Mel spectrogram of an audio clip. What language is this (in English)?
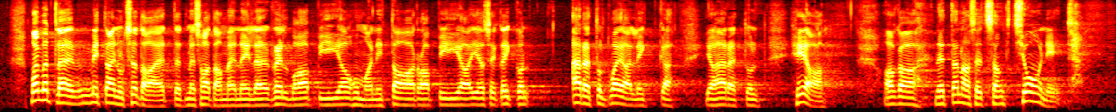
Estonian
